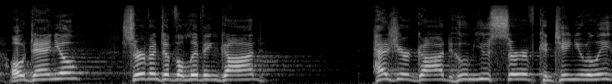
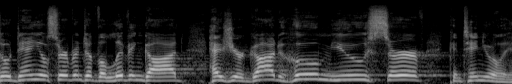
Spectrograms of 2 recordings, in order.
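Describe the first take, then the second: First: High, loud anguished calling out to Daniel; anguished cry. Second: Said in the usual way. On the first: A narrator's reading. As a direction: cry out in desperate fear for his friend. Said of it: "He cried out in a tone of anguish". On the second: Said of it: "notice he says".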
